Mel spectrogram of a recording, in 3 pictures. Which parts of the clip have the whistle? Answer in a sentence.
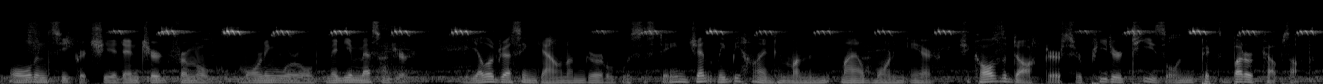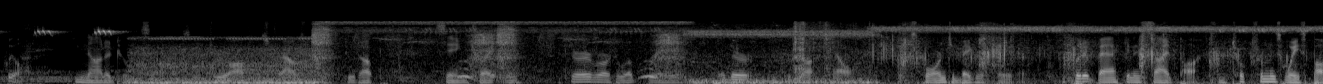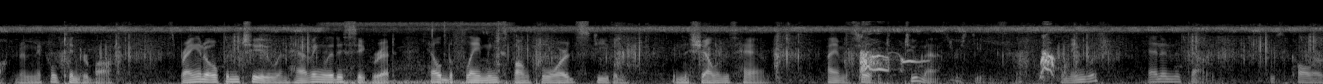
You can't hear the whistle here.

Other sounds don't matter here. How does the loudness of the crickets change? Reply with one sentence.
The loudness of the crickets stays about the same.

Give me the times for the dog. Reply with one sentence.
The dog can be heard from 35.0 to 37.1 s.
